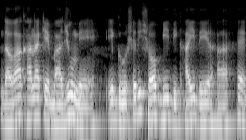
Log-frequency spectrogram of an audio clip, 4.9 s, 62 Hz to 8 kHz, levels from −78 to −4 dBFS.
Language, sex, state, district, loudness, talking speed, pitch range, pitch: Hindi, male, Gujarat, Valsad, -16 LUFS, 160 wpm, 110-130 Hz, 115 Hz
